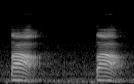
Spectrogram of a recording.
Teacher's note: জিহ্বার আগা সামনের উপরে দুই দাঁতের গোড়ার সাথে লাগবে।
